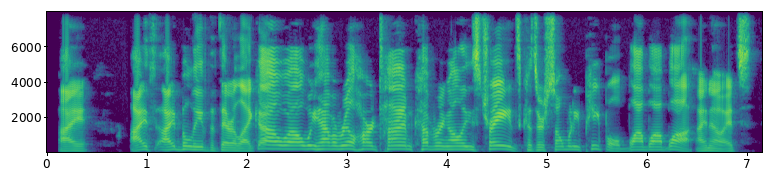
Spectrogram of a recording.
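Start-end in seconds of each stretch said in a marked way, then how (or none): 2.1-6.4 higher-pitched mimicking of a lame excuse; mock excuse. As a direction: rattle off their excuse dismissively. Mimicking brokerage's excuse with blah blah.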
